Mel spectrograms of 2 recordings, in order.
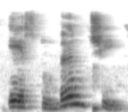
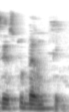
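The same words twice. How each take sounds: First: The final t is palatalized, like ch. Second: The final t is plain, not palatalized. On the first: The speaker calls it right. "Tanto é um i que eu palatalizo o t" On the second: The speaker calls it wrong. "Ninguém diz estudante"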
